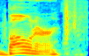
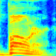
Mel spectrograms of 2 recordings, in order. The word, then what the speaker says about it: Boehner: know why shamed was real name boner I don't know that's how it's pronounced the German is boner I don't know why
